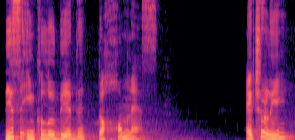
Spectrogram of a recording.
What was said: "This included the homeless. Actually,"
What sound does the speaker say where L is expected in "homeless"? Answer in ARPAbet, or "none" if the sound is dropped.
N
